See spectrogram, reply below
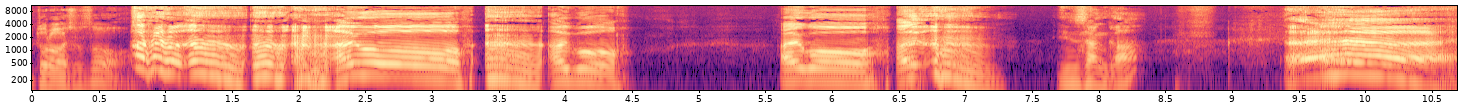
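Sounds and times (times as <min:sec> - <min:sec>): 
speech: 0:00.0 - 0:04.6, 0:05.6 - 0:08.4, 0:09.4 - 0:10.6
man imitating an old man's gravelly throat clearing: 0:00.8 - 0:02.4, 0:03.3 - 0:03.9, 0:06.5 - 0:07.3.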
